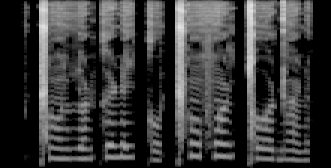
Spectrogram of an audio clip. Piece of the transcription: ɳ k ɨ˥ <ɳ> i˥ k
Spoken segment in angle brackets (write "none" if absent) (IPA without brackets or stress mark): ɳ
